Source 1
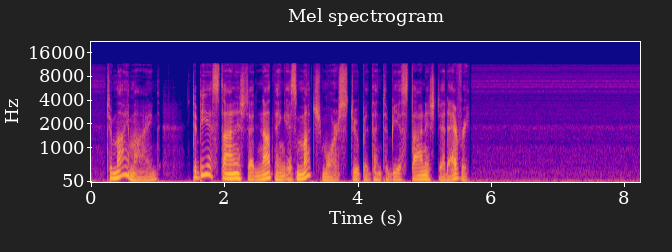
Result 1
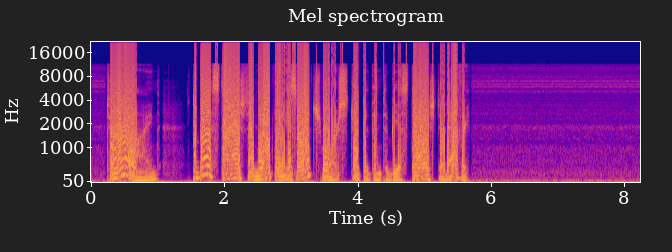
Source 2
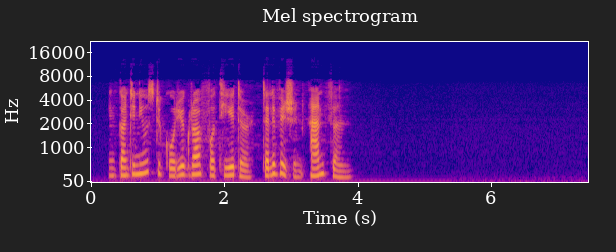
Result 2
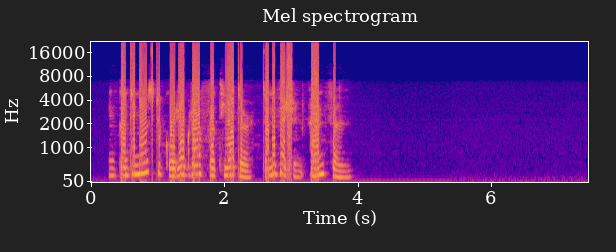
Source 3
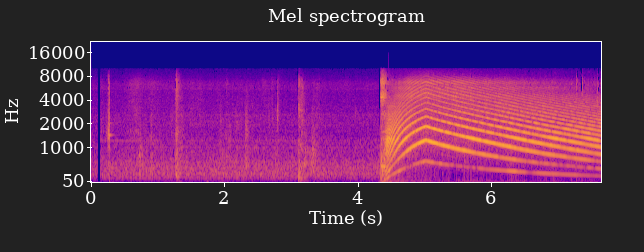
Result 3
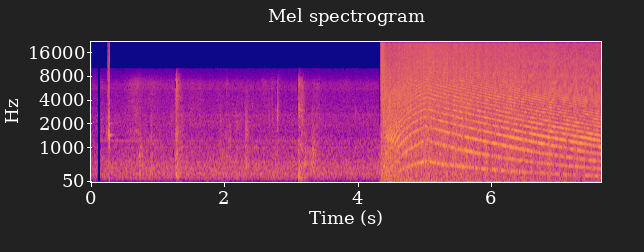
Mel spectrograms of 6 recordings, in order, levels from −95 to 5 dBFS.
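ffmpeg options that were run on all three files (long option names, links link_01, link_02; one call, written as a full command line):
ffmpeg -i in.wav -af "aeval=exprs='(mod(4.73*val(0)+1,2)-1)/4.73':channel_layout=same,volume=6dB" out.wav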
